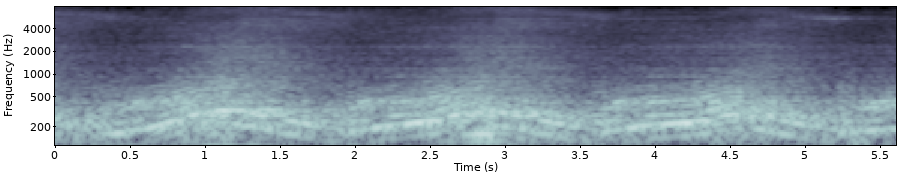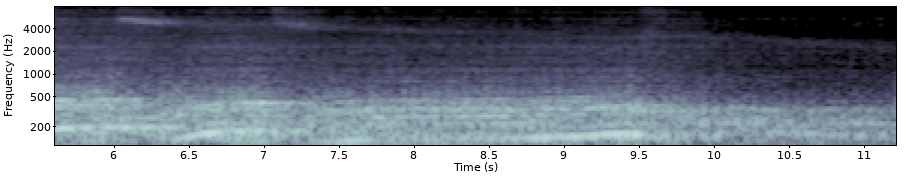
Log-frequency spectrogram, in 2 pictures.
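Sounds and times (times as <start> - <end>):
Porsche 935-78 car: 0.0 - 11.1.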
